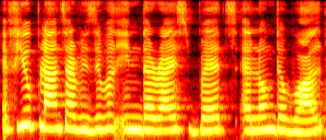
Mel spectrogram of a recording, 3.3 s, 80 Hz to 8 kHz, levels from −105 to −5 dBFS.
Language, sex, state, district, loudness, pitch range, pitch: English, female, Arunachal Pradesh, Longding, -16 LUFS, 225-250 Hz, 230 Hz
